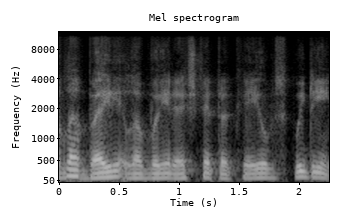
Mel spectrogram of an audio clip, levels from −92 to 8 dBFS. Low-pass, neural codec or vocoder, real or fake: 10.8 kHz; codec, 16 kHz in and 24 kHz out, 0.6 kbps, FocalCodec, streaming, 4096 codes; fake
